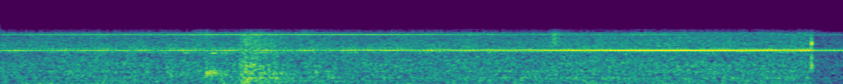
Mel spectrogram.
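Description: Gas flame burning with a steady rushing noise, with a constant high-pitched whine running through it.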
